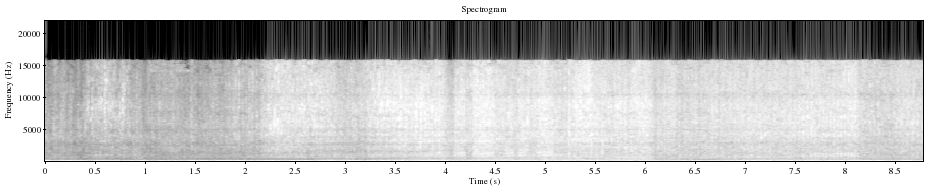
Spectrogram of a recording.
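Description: Demolition derby cars' engines running and revving together as a loud, steady low rumble. From about three seconds in, spectators' voices rise over it.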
